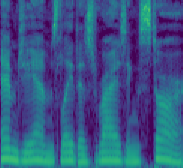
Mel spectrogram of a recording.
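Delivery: ordinary delivery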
